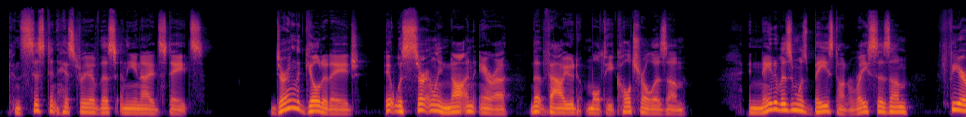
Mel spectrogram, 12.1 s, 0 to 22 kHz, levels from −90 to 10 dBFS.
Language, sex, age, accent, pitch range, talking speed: English, male, 30-49, American, 110-150 Hz, 140 wpm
